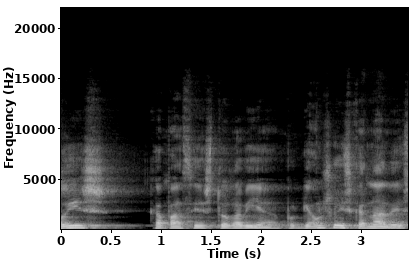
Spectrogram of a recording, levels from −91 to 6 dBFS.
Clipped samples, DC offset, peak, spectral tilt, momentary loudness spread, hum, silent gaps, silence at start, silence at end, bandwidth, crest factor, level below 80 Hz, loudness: under 0.1%; under 0.1%; -4 dBFS; -5.5 dB/octave; 8 LU; none; none; 0 s; 0 s; 11.5 kHz; 16 dB; -56 dBFS; -21 LUFS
